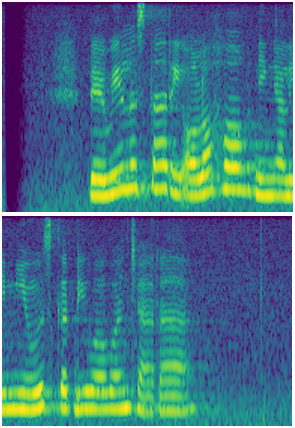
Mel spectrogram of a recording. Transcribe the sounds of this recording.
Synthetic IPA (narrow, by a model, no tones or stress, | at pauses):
dɛwiləst̪aɾiʔɔlɔhɔk̚niŋalimiʊskərdiwawaɲt͡ʃaɾa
